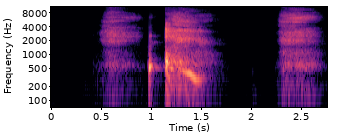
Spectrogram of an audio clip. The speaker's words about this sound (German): Oh, ich habe das Gefühl, ich muss gleich niesen.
